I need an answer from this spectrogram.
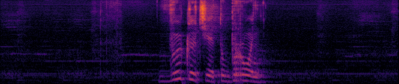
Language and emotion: Russian, angry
